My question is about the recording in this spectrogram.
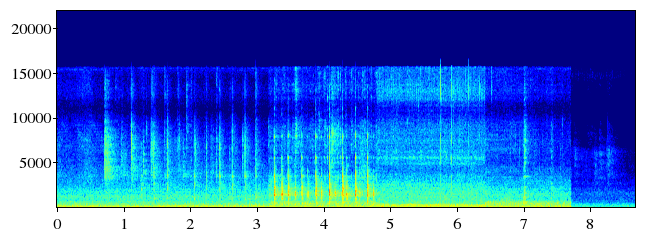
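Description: A steady low hum, then about three seconds in a rapid run of sharp clicking, around eight strokes a second for a second and a half: chopsticks beating eggs against the side of a small ceramic bowl.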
